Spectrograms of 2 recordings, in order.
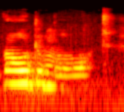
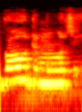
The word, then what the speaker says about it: Voldemort: in an interview that the tea in Voldemort is silent this may not be this may be to the fact that the French word Mort meaning death has a silent teeth magic rings does it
